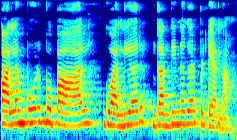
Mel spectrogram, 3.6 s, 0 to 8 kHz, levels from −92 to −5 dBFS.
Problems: none marked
